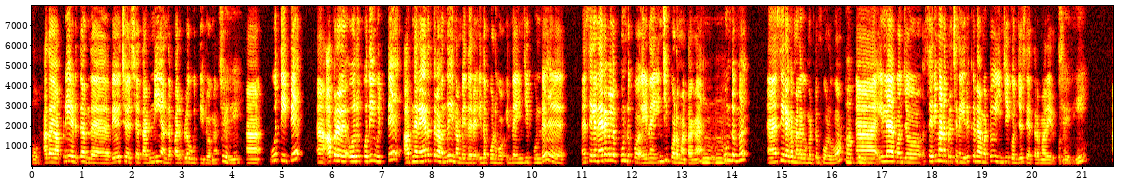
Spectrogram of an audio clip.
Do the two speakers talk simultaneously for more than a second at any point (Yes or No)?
No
